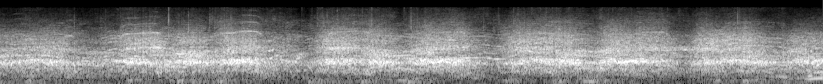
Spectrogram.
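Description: A large crowd of children cheers loudly in an echoing hall.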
